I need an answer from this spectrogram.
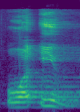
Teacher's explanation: ذال کو باریک پڑھنا ہے اور ذال میں قلقلہ نہ ہونے پائے اس کا خیال رکھنا ہے۔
